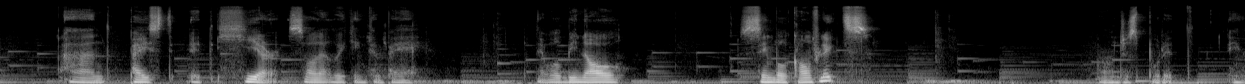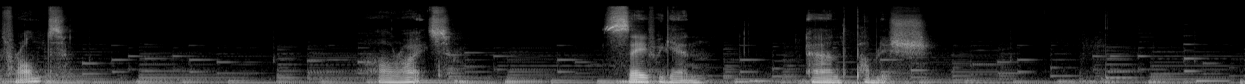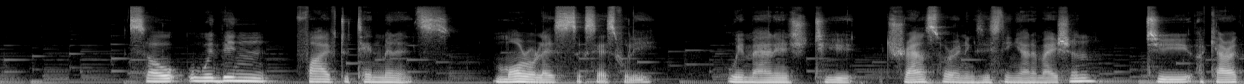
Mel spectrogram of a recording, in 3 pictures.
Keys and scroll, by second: 5.1 ctrl+v, 9.6 ctrl+a, 18.9 ctrl+s, 20.7 ctrl+Return.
